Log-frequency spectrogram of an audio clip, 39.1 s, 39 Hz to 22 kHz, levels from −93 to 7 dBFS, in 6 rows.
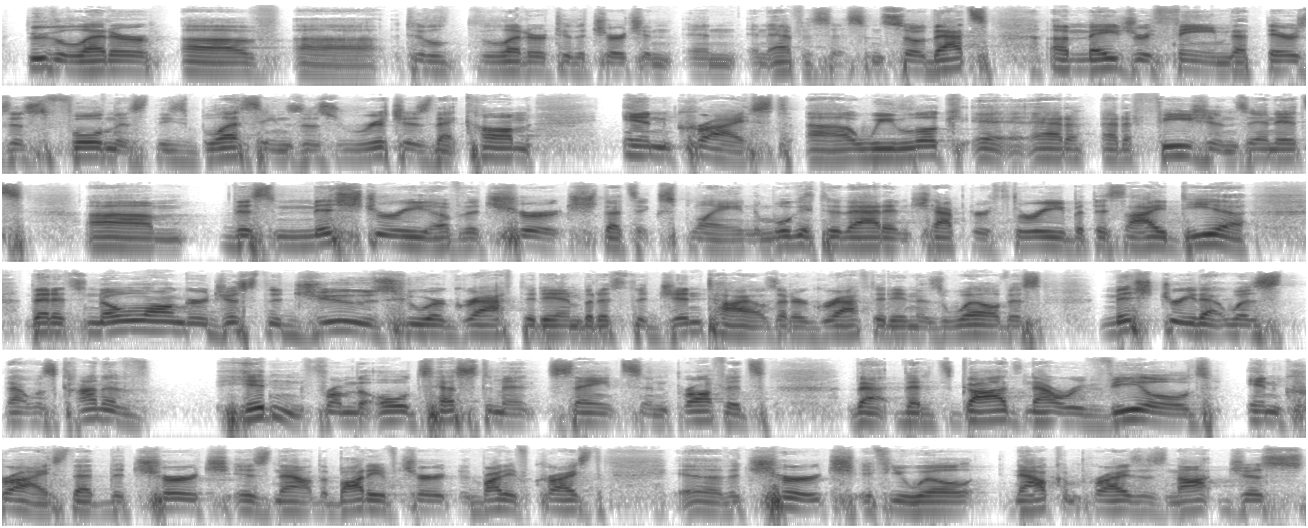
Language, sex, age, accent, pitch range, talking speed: English, male, 30-49, American, 120-140 Hz, 210 wpm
